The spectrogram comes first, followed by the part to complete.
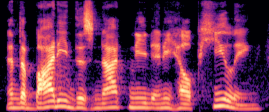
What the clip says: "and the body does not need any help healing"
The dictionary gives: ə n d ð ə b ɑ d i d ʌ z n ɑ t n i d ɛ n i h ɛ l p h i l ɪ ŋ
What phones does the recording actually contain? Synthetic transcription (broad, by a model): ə n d ð ə b ɑ d i d ʌ z n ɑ t n i d ɛ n i h ɛ l p h i l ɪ ŋ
